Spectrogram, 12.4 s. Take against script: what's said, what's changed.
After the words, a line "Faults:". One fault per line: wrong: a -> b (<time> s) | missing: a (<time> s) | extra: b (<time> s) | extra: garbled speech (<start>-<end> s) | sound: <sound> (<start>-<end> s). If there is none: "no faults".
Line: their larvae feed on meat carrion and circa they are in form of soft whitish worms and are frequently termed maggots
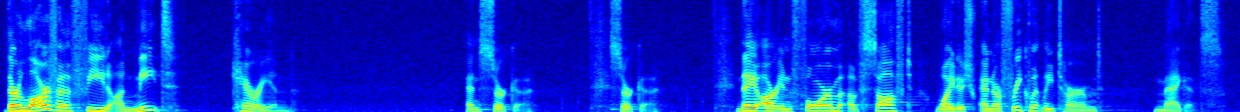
their larvae feed on meat carrion and circa circa they are in form of soft whitish and are frequently termed maggots
Faults:
extra: circa (6.1 s)
missing: worms (9.8 s)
